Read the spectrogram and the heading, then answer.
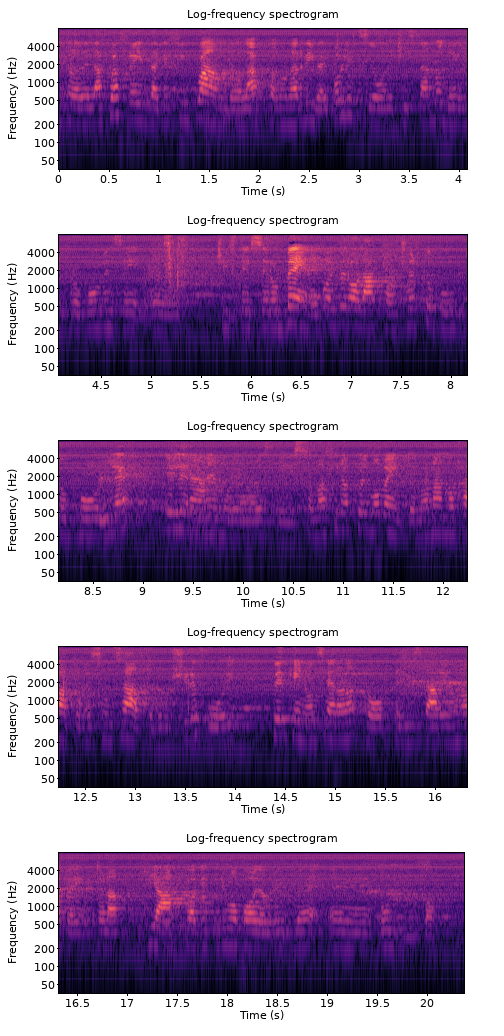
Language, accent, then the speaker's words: Italian; Caserta, Campania, Italy; io sono di Caserta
